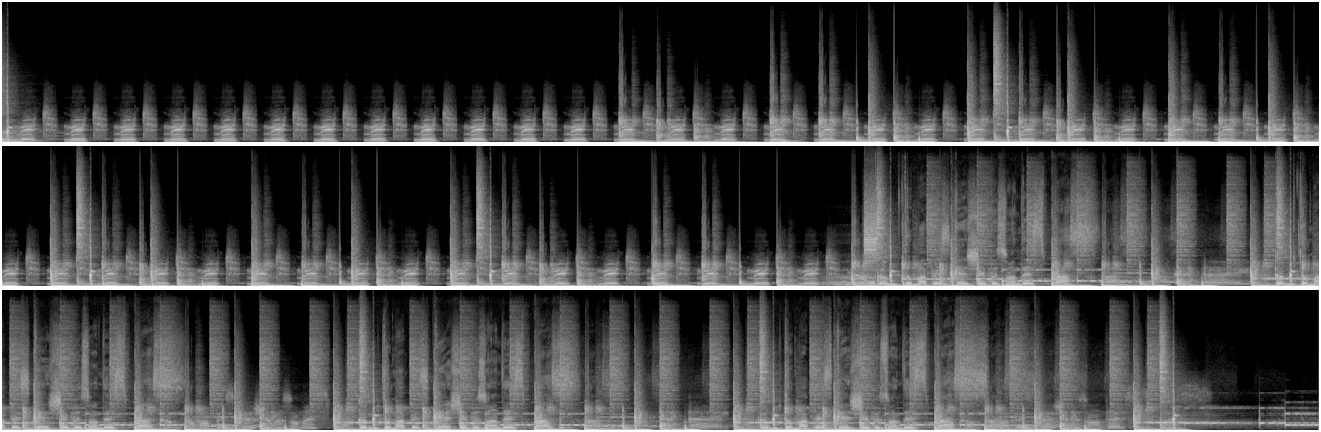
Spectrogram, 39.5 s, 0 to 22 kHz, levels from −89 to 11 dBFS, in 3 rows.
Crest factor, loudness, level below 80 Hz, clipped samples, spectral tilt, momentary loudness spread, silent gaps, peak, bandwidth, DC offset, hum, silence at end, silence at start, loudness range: 12 dB; -15 LUFS; -16 dBFS; under 0.1%; -5 dB/octave; 10 LU; none; 0 dBFS; 18.5 kHz; under 0.1%; none; 0 s; 0 s; 8 LU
